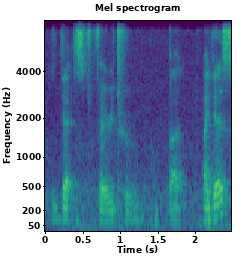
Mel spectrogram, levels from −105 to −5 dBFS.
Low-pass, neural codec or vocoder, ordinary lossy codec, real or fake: 7.2 kHz; none; Opus, 32 kbps; real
